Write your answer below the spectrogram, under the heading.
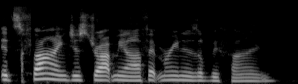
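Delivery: mimicked, very calm tone. Retelling what he said in the car while she grew angrier, mimicking a very calm tone. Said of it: "very calmly".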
